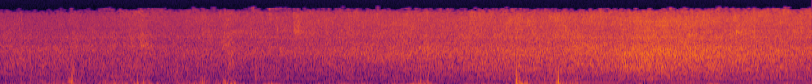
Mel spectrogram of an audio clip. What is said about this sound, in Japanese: この音は雨ではなくて噴水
